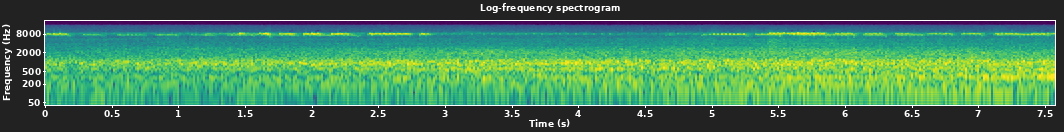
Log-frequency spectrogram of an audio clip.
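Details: Cedar waxwing chicks in their nest in a tree, fed by a parent: very high, thin, lisping notes in quick bursts over a steady low rumble of traffic or machinery.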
